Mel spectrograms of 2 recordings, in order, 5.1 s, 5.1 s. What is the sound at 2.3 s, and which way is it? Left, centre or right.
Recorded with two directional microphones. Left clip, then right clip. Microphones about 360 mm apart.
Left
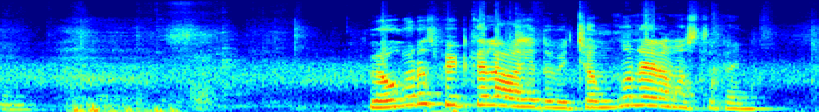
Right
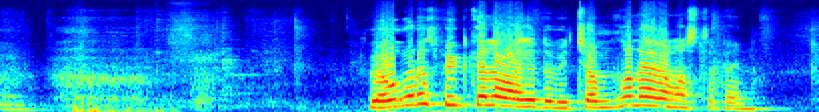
Speech, centre.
